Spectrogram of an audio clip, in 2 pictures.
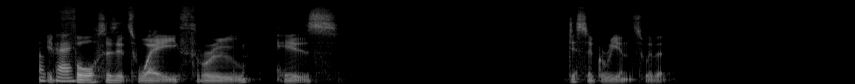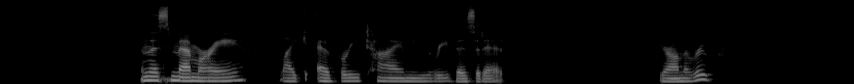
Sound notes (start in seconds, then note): none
